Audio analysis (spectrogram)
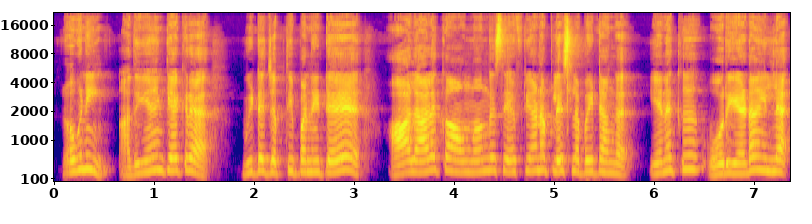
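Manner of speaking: ordinary delivery, nothing marked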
